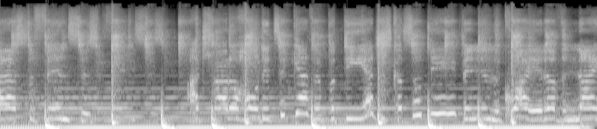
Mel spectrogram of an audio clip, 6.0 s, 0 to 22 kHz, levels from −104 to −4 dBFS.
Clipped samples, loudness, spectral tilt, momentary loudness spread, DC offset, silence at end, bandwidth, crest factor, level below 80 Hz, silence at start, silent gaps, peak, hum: 0.1%; -11 LUFS; -5 dB/octave; 3 LU; under 0.1%; 0 s; 17.5 kHz; 10 dB; -12 dBFS; 0 s; none; 0 dBFS; none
